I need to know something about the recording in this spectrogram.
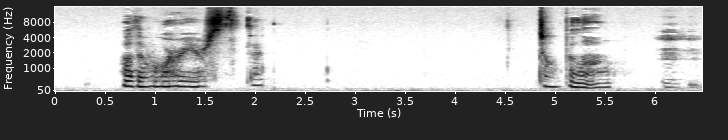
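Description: An older woman groans and moans in pain close by.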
